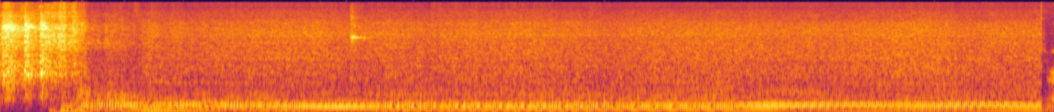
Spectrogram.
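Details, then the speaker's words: Subaru BRZ cold start just after fitting a Ptuning equal-length header: quick catch, then a high cold idle settling into a steady, smooth drone with no knocks or ticks. A healthy cold start. "All right, we're going to do a cold start. see what it sounds like with equal length headers this time and compare the two."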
